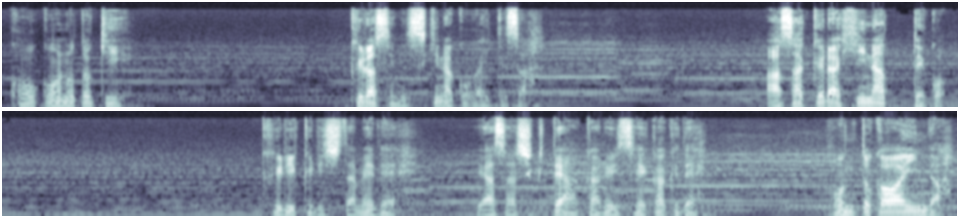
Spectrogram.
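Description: A man's voice: fairly low pitch, expressive, unhurried, pauses often, soft background music. A young man playing an awkward, self-deprecating, lovesick university student in a voice drama. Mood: wistful, earnest. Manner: hesitant, earnest, blunt. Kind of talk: Japanese voice drama acting with narration.

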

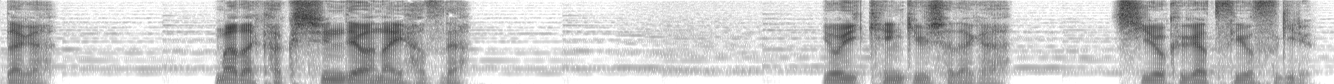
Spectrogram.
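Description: A man acting as a grave researcher and father, narrating his private journal in an audio drama. His voice sits on the low side, solemn and measured, with music playing behind it. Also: steady tone, fairly bright tone. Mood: grave, uneasy. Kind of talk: dramatic narration of diary entries.

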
